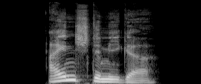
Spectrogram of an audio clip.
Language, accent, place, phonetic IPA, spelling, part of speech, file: German, Germany, Berlin, [ˈaɪ̯nˌʃtɪmɪɡɐ], einstimmiger, adjective, De-einstimmiger.ogg
- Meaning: inflection of einstimmig: 1. strong/mixed nominative masculine singular 2. strong genitive/dative feminine singular 3. strong genitive plural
